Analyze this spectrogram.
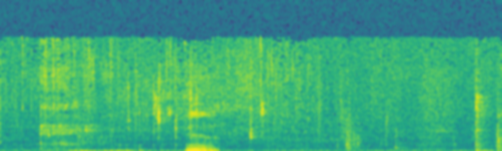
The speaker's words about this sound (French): Une bonne gorgée, ça.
